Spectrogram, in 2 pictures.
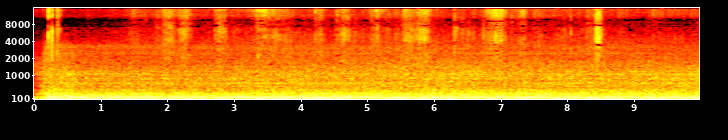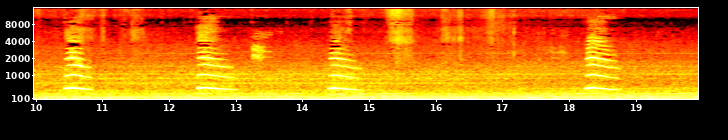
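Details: Cat out at night in a park, giving five short harmonic meows that fall slightly in pitch, spaced about two seconds apart from the middle of the recording onward, over a steady low hum of traffic and a faint voice.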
